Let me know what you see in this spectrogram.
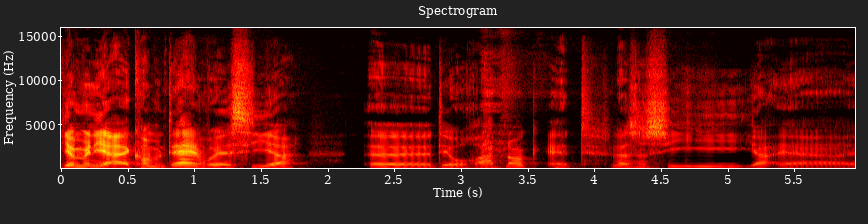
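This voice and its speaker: A man with an unremarkable speaking voice, medium in pitch, with ordinary pitch variation, on a very clean recording with a silent background. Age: 50s. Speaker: pastor and podcast co-host. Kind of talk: casual debate.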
